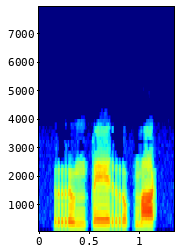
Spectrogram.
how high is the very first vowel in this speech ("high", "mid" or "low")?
high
